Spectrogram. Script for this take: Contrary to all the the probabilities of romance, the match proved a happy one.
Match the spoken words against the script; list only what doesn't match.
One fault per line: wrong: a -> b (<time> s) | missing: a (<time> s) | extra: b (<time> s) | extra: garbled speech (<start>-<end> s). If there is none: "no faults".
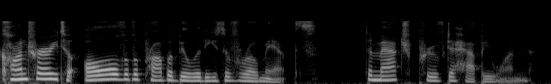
no faults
